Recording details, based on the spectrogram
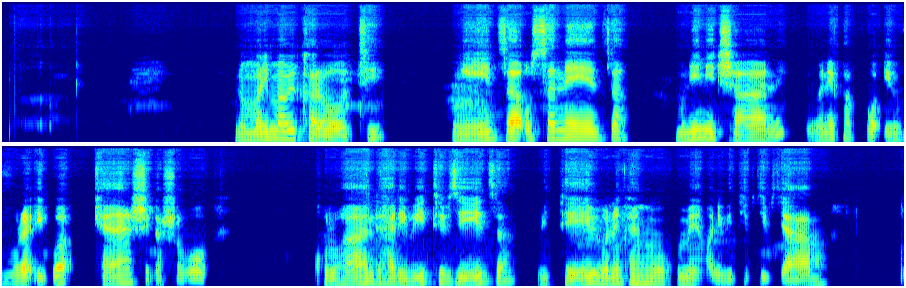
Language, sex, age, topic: Rundi, female, 25-35, agriculture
